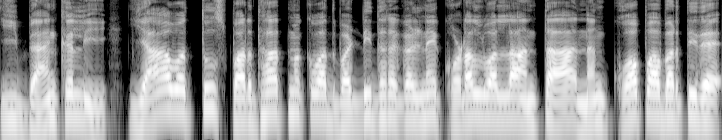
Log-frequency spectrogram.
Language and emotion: Kannada, angry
